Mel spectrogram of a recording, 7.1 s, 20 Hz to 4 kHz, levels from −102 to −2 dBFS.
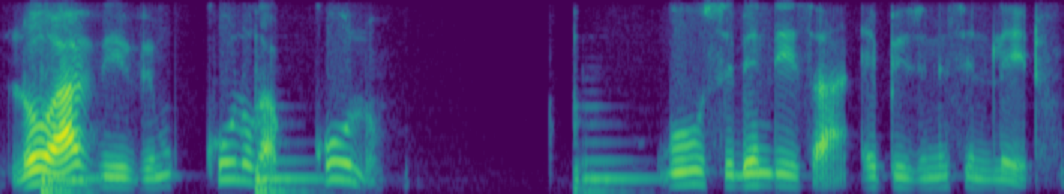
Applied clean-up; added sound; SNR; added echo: neural mask model RNNoise.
